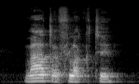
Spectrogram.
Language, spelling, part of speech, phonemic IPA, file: Dutch, watervlakte, noun, /ˈʋaːtərvlɑktə/, Nl-watervlakte.ogg
- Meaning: expanse of water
